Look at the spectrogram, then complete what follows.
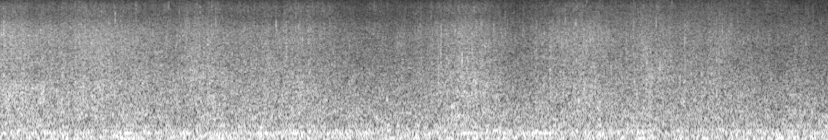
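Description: Azimut motor yacht cruising past: a steady low engine hum under the wash of its bow wave and hull wake on the water.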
